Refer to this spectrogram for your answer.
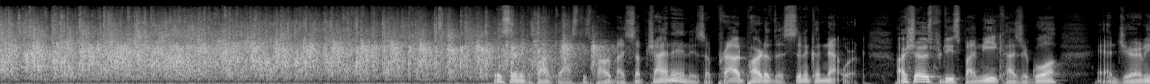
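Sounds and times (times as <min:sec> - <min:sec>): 
applause from a sizable crowd: 0:00.0 - 0:06.3
speech: 0:05.0 - 0:11.4.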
